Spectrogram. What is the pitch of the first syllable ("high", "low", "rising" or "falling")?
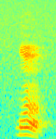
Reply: falling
